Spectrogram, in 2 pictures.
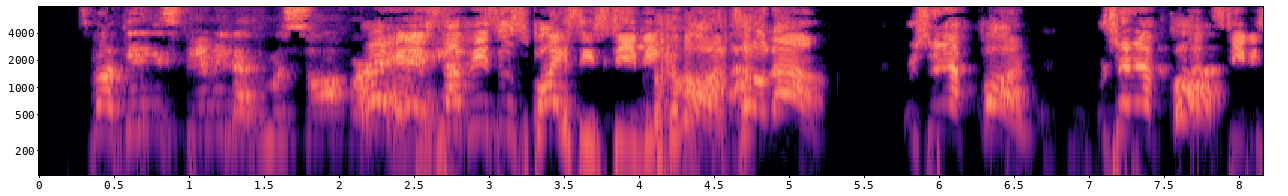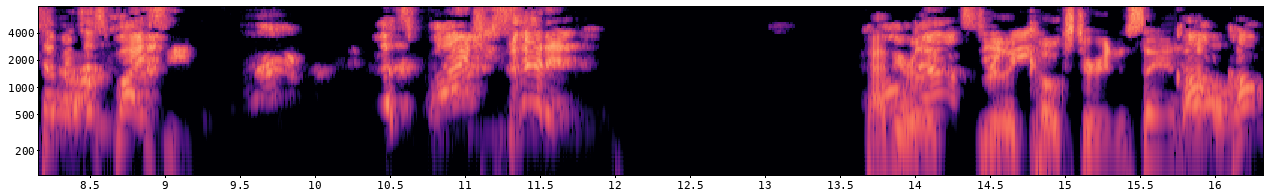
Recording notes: Note the audio quality in this one is a little sketchy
